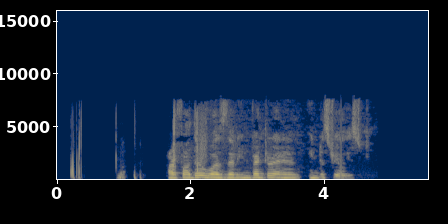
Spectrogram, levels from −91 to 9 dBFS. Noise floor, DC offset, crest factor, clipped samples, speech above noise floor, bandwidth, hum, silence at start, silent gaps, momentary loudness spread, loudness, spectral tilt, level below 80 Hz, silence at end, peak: -44 dBFS; under 0.1%; 24 dB; under 0.1%; 20 dB; 8 kHz; none; 0.2 s; 0.55-0.85 s, 1.09-1.13 s, 1.47-1.58 s; 19 LU; -25 LUFS; -5.5 dB/octave; -62 dBFS; 0.9 s; -4 dBFS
